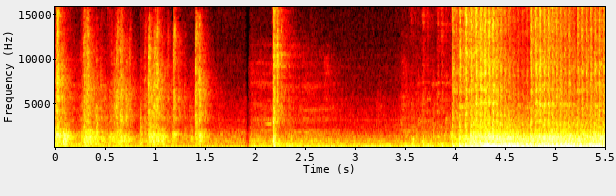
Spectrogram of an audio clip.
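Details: Lawn mower starting after a repair, with hoses, clamps and leaks checked: loose clattering and knocks, then the engine catches at four seconds and settles into a steady, even buzzing run with no misfire.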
